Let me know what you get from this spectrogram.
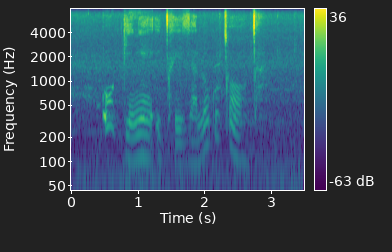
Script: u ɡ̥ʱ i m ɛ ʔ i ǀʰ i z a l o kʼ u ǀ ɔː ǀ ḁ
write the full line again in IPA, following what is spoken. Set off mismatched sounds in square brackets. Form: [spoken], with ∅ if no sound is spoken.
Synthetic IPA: u ɡ̥ʱ i [ɲ] ɛ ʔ i ǀʰ i z a l o kʼ u ǀ ɔː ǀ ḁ

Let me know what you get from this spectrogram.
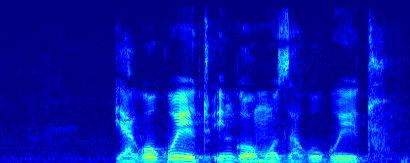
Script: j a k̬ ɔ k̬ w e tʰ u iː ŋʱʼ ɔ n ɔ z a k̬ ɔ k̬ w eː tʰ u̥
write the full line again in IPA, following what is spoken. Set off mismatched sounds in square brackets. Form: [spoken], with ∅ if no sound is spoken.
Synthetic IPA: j a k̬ ɔ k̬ w e tʰ u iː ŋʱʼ ɔ [m] ɔ z a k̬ ɔ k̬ w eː tʰ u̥

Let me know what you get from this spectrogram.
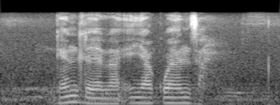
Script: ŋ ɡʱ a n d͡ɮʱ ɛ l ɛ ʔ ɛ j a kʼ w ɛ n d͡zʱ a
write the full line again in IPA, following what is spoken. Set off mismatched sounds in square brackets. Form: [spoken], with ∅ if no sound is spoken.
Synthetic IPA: ŋ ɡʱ [ɛ] n d͡ɮʱ ɛ l [a] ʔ ɛ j a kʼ w [ɛː] n d͡zʱ a

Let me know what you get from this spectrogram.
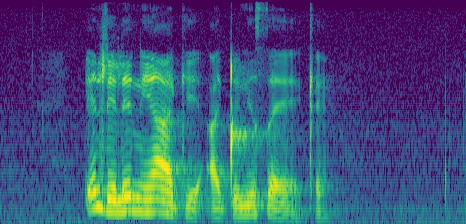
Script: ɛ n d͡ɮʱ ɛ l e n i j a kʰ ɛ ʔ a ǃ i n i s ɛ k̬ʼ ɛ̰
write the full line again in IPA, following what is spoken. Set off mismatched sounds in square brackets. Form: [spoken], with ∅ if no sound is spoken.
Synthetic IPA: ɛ n d͡ɮʱ ɛ l e n i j a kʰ ɛ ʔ a ǃ i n i s [ɛː] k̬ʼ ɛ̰

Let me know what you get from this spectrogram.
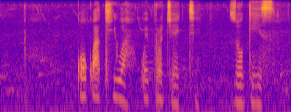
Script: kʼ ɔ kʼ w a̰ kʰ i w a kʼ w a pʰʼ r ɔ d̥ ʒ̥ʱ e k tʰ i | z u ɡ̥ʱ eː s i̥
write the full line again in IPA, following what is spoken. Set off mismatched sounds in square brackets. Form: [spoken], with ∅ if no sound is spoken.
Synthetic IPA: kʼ ɔ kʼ w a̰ kʰ i w a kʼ w [ɛ] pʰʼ r ɔ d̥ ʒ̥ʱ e k tʰ i | z [ɔ] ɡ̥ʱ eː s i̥

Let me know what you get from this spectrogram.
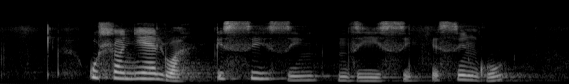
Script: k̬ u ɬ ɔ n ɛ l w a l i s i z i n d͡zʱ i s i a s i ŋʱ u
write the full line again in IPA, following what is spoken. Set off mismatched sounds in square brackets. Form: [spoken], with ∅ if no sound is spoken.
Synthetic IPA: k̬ u ɬ ɔ [ɲ] ɛ l w a [∅] i s i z i n d͡zʱ i s i [e] s i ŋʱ u

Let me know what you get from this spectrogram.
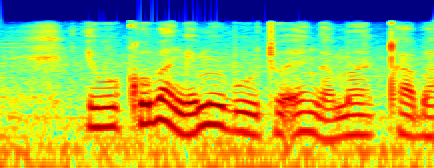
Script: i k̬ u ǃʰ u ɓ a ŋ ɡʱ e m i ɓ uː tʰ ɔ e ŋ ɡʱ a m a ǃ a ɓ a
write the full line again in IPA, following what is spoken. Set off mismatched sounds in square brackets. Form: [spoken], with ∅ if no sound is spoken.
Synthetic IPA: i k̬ u ǃʰ u ɓ a ŋ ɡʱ e m i ɓ [u] tʰ ɔ [ɛ] ŋ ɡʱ a m a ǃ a ɓ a

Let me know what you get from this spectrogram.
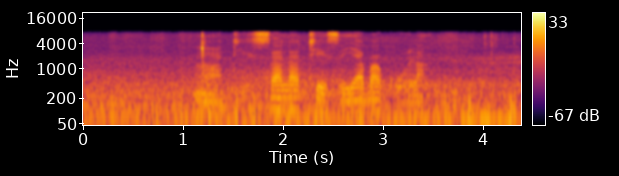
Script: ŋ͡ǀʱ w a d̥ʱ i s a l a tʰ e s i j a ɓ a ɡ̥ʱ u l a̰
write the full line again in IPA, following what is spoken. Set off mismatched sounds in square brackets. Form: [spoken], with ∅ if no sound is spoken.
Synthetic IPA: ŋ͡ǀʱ w a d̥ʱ i s a l a tʰ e s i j a ɓ a ɡ̥ʱ [uː] l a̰

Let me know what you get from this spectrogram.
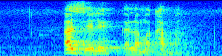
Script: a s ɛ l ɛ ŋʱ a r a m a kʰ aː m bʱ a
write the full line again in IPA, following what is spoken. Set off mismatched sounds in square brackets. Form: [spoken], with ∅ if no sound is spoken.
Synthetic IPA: a [z] ɛ l ɛ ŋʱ a [l] a m a kʰ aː m bʱ a

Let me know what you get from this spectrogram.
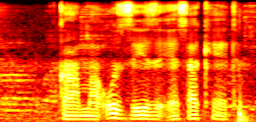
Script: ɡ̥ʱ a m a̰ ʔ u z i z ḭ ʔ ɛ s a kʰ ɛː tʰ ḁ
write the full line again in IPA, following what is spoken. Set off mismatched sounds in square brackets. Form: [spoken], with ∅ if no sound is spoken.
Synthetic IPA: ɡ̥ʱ a m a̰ ʔ u z i z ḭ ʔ ɛ s a kʰ ɛː tʰ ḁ

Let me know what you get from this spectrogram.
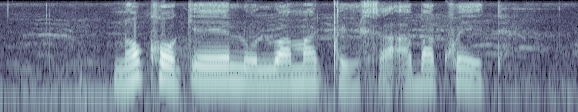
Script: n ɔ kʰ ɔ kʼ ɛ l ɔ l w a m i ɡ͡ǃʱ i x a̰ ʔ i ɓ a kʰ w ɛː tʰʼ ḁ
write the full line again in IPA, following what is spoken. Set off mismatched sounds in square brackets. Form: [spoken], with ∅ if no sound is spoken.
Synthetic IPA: n ɔ kʰ ɔ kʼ ɛ l ɔ l w a m [a] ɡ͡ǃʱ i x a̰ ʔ [a] ɓ a kʰ w ɛː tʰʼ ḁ

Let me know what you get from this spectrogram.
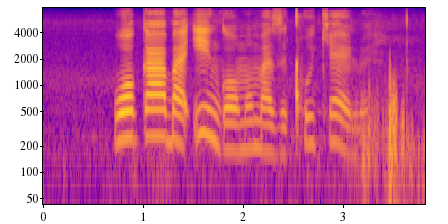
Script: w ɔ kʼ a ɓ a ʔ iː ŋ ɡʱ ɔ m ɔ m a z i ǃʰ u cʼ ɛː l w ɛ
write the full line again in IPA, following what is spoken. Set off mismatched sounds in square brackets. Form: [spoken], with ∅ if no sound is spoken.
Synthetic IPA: w ɔ kʼ a ɓ a ʔ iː ŋ ɡʱ ɔ m ɔ m a z i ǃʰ u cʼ ɛː l w ɛ

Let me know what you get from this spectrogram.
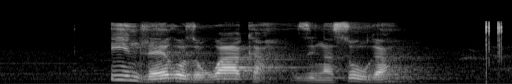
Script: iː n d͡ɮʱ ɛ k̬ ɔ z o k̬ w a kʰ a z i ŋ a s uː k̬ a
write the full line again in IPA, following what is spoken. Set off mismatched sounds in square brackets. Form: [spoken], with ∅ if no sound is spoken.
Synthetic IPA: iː n d͡ɮʱ ɛ k̬ ɔ z [ɔ] k̬ w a kʰ a z i ŋ a s uː k̬ a

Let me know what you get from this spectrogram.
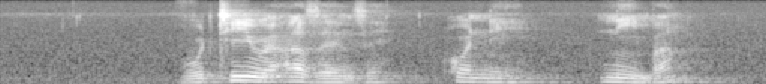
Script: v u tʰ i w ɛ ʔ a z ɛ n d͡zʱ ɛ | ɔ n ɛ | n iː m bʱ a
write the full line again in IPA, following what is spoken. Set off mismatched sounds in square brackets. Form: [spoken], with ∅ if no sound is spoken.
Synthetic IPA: v u tʰ i w ɛ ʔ a z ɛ n d͡zʱ ɛ | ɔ n ɛ | n iː m bʱ a

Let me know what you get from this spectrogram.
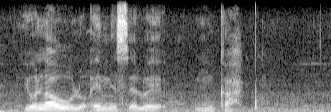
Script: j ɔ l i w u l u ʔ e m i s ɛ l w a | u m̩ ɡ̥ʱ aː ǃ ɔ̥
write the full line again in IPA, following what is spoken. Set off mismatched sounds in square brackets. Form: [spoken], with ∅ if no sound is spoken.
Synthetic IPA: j ɔ l [a] w u l [ɔ] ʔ e m i s ɛ l w [ɛ] | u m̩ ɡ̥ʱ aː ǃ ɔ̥

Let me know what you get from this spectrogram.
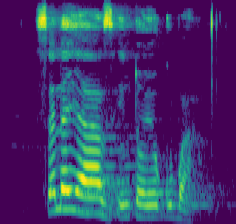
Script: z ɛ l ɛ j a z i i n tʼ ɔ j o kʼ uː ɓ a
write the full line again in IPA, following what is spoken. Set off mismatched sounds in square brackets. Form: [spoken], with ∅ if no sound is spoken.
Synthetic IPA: [s] ɛ l ɛ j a z i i n tʼ ɔ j o kʼ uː ɓ a

